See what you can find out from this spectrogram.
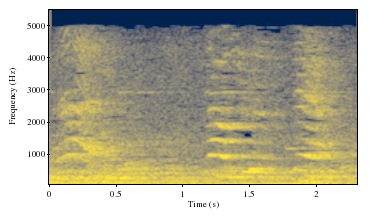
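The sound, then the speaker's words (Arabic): A steady murmur of overlapping voices, women and children chattering together, with no single speaker standing out, continuous throughout. “صنع النساء بارك الله فيهن الصوت، الأطفال بالعرب.”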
